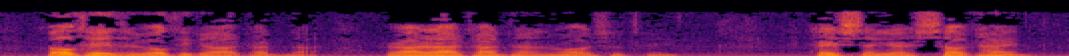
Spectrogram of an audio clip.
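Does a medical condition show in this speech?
Yes: stroke; not so easy to speak.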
